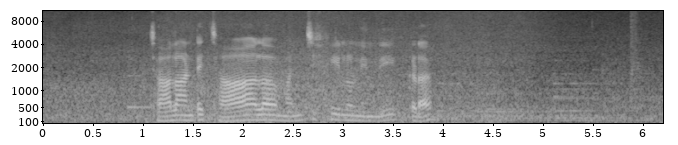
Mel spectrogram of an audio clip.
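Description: Sea waves wash steadily at night on Mahabalipuram beach, a broad, even rush of surf heard alongside a person talking in the foreground.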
